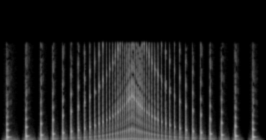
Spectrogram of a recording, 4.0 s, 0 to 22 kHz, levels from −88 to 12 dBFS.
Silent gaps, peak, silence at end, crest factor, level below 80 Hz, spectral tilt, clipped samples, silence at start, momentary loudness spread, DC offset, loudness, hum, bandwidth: none; -2 dBFS; 0.15 s; 24 dB; -60 dBFS; -1 dB/octave; under 0.1%; 0.1 s; 2 LU; under 0.1%; -23 LUFS; none; 15.5 kHz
